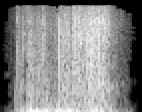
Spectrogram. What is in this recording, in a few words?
household hand fan fold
